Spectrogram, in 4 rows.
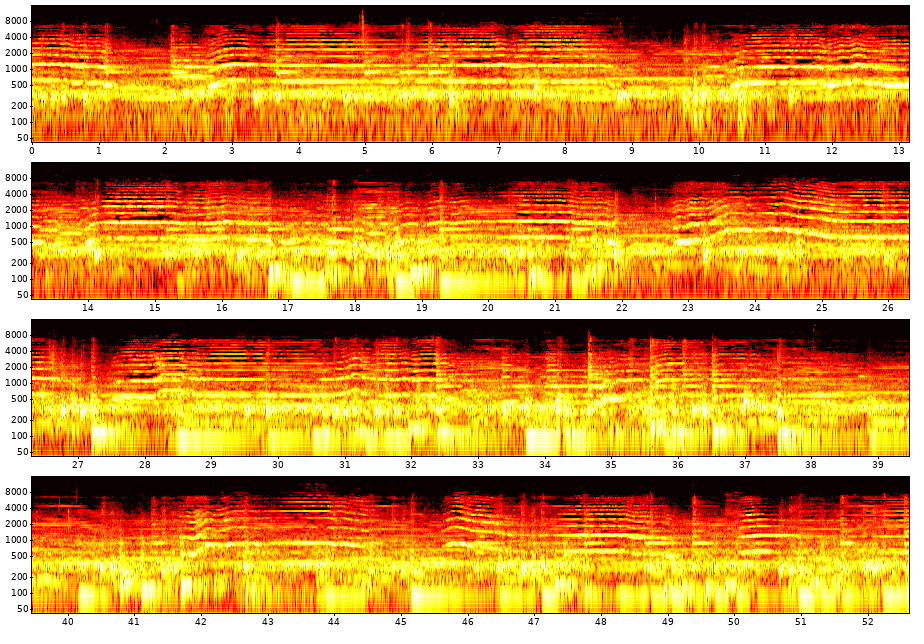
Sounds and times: Violin, fiddle: 0:00.0 - 0:52.6.

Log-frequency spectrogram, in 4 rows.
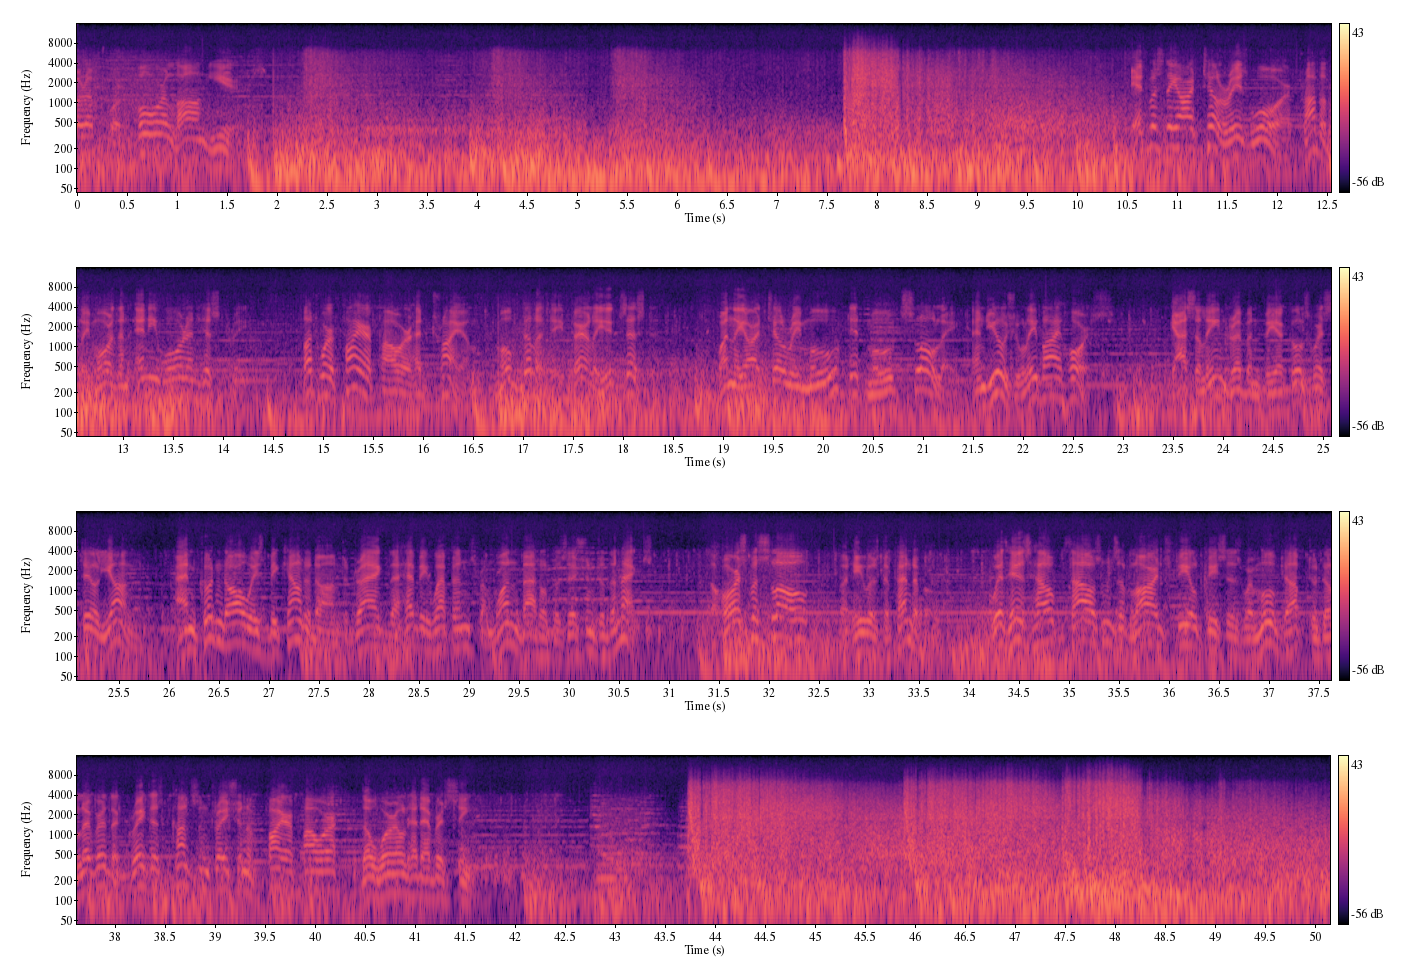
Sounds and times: Speech: 0:00.0 - 0:01.9, 0:10.6 - 0:18.3, 0:19.0 - 0:22.8, 0:23.5 - 0:41.7
Artillery fire: 0:01.8 - 0:11.2, 0:43.6 - 0:50.1.

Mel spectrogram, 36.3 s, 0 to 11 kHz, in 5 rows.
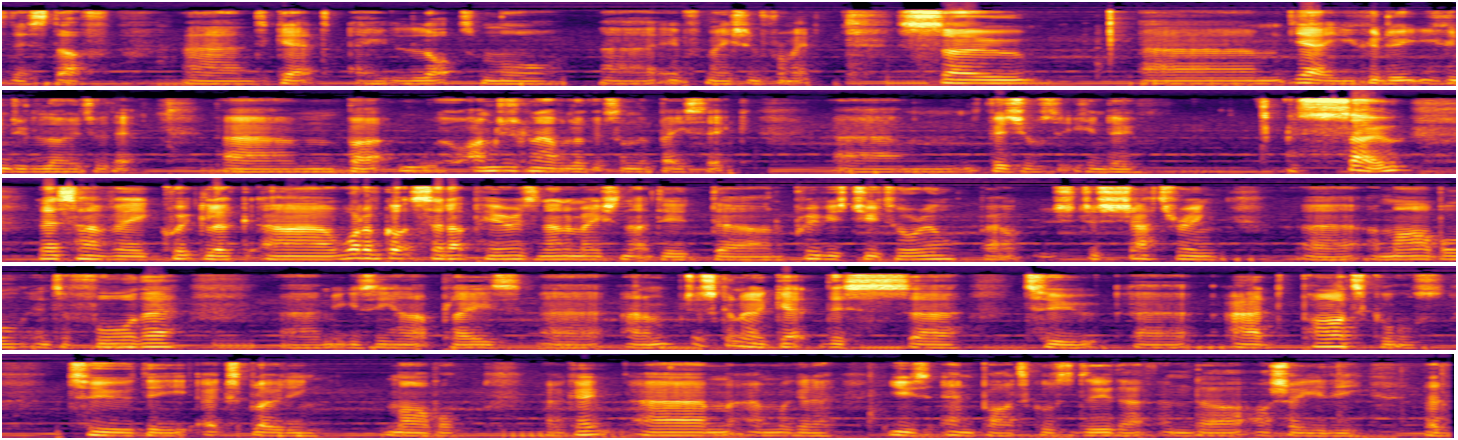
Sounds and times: Speech: 0:00.0 - 0:13.0, 0:13.6 - 0:36.3
Music: 0:00.0 - 0:36.3.

